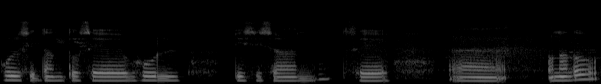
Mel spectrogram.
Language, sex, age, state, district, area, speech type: Santali, female, 18-30, West Bengal, Purba Bardhaman, rural, spontaneous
